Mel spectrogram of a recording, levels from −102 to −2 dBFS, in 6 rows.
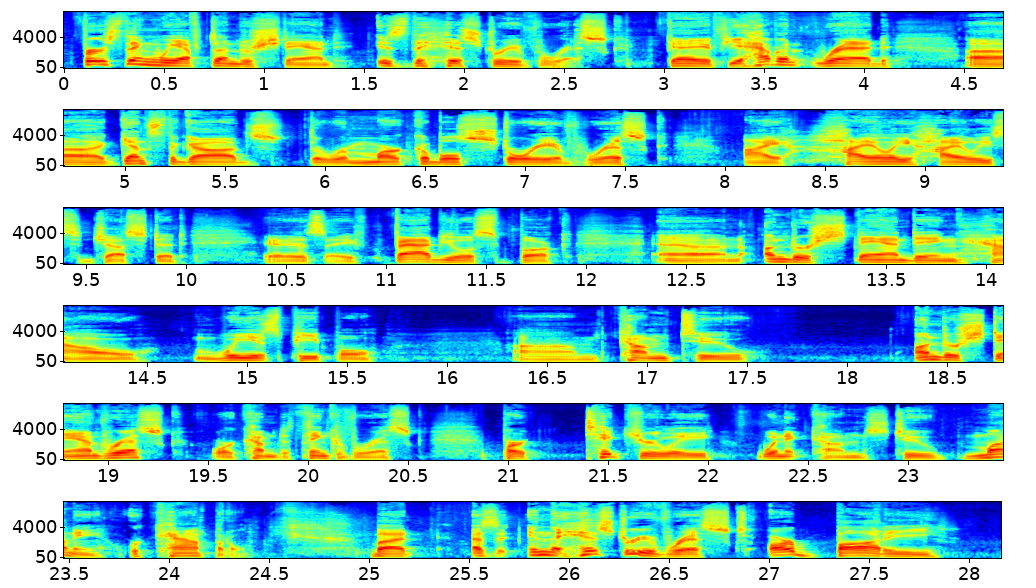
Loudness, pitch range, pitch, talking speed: -22 LUFS, 90-130 Hz, 110 Hz, 145 wpm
